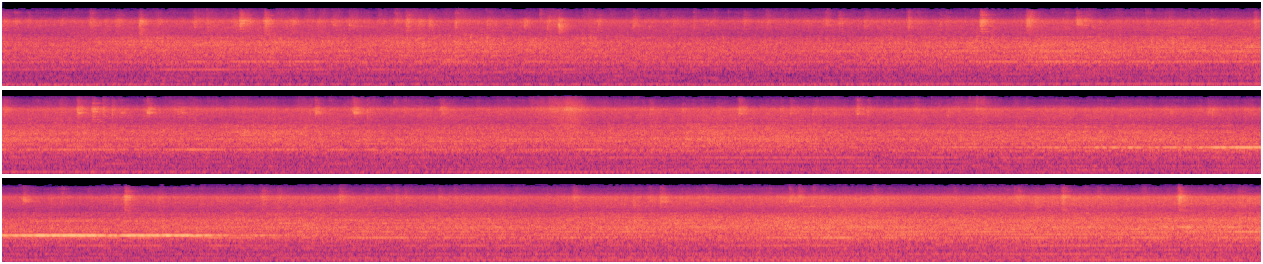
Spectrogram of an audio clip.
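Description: Train passing by: a steady rumble of rail cars on the track. A high, steady squeal rises about two-thirds of the way through and is loudest for about three seconds.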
